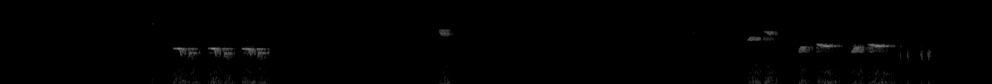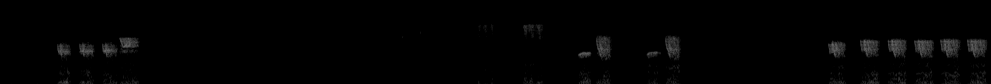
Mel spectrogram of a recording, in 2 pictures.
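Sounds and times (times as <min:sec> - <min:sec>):
nightingale singing: 0:00.0 - 0:04.7, 0:06.7 - 0:09.5, 0:10.4 - 0:11.5, 0:13.9 - 0:19.8.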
